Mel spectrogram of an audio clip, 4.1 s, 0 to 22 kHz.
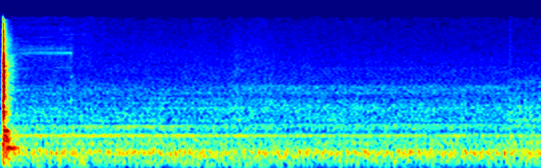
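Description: Monoprice MP Select Mini 3D printer being switched on: one sharp click at the start, then a faint steady hum from the powered-up printer.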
